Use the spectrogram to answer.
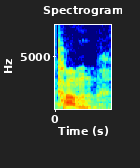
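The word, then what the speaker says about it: thumb: আরে না না ইংলিশে এটাকে বলা হয় থাম। বানাম টিএইচ ইউএমবি হলেও বি কিন্তু সাইলেন্ট আছে। থাম উচ্চারণ হবে না। হবে কি? থাম।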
